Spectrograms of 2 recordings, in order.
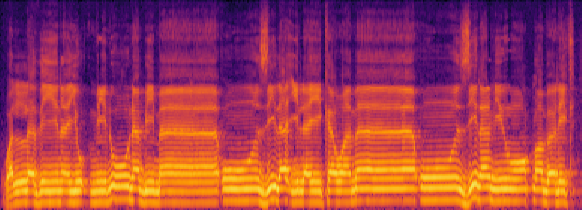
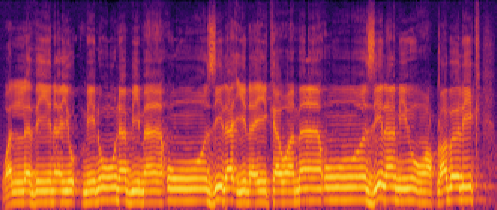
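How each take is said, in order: First: The stretched vowels are held about two seconds. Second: The stretched vowels are held about one second.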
